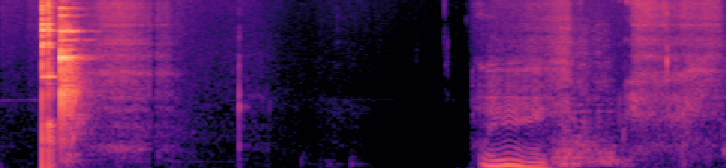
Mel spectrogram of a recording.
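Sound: beer glasses clinking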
